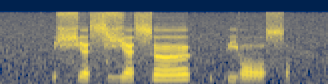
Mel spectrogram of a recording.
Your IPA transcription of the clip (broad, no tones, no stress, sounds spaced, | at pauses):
ɕ ɛ s ʑ æ s œ | p j ɔ s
